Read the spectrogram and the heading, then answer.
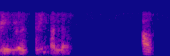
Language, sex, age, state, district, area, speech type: Odia, male, 18-30, Odisha, Sundergarh, urban, conversation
